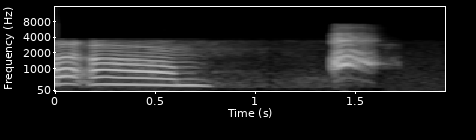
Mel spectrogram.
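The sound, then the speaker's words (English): A crow caws inside a room: one long, drawn-out harsh call, then after a pause a shorter, brighter caw, both fairly loud against near silence. “what is that I keep hearing? Oh, that's the crow. You have a crow?”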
